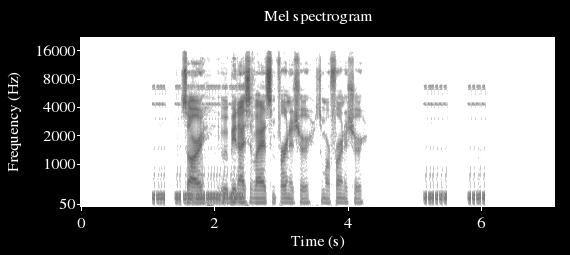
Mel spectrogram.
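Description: Rapid electronic blips chatter as game dialogue text types out.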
